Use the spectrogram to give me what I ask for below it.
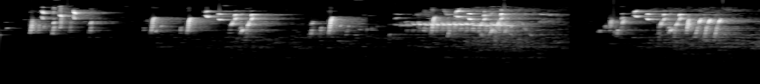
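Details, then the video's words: Common reed bunting (Emberiza schoeniclus) in Greece, with short, high, jangling phrases of a few chirpy notes every two seconds or so and a longer buzzy run in the middle; the song is a composite of separate recordings, not this distant bird. "Καλαμοτσίχλονο - Common reed bunting"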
